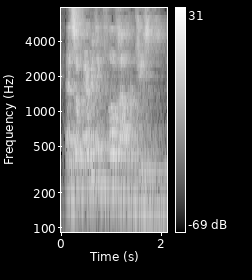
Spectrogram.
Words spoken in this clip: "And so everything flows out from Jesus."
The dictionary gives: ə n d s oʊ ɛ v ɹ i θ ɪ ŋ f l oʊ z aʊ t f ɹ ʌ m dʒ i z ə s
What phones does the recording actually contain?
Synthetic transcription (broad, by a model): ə n s oʊ ɛ v ɹ i θ ɪ ŋ f l oʊ z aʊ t f ɹ ʌ m dʒ i z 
